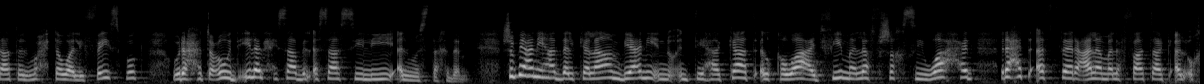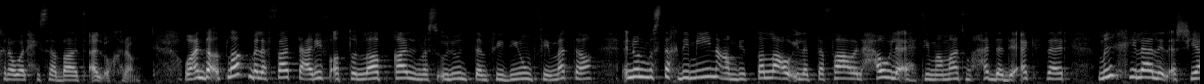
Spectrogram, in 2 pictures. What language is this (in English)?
Arabic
